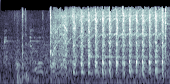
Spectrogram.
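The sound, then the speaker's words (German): Starter cranking of a car whose flat battery has just been recharged by a roadside breakdown helper: many quick, even pulses in a steady rhythm, following a brief stretch of voice at the start. “Auch da eine Batterie, die streckt. Jetzt dürften die mir mal gerne starten.”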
